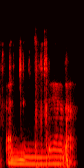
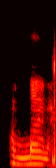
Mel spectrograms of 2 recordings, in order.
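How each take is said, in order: First: BANANA softly, middle NA held long; BANANA drawn out on the middle syllable; stress in the middle. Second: Said in the usual way. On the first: Shown as a demonstration. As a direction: lean on the second syllable of BANANA, slowly. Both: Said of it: "La entonación va ahí en el medio".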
